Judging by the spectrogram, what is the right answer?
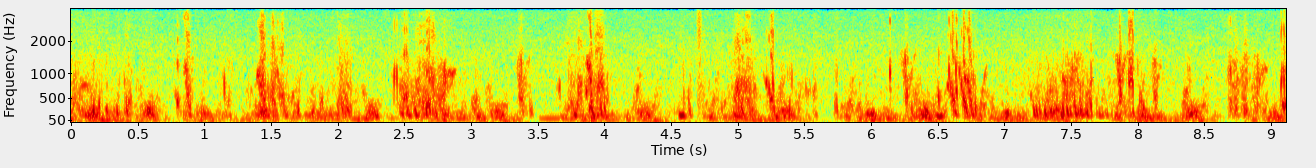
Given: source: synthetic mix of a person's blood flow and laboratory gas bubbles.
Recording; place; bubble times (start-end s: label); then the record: Doppler ultrasound of blood flow; precordium
0.00-0.47 s: bubbles
0.75-0.93 s: bubbles
1.11-1.22 s: bubbles
1.36-1.76 s: bubbles
1.78-2.12 s: bubbles
2.40-3.08 s: bubbles
3.33-3.47 s: bubbles
3.63-4.06 s: bubbles
4.52-4.67 s: bubbles
4.94-5.62 s: bubbles
5.71-5.77 s: bubbles
6.11-6.87 s: bubbles
7.16-8.19 s: bubbles
8.66-8.99 s: bubbles
9.04-9.12 s: bubbles
From the record:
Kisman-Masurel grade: 343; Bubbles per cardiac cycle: rolling drumbeat, 9 or more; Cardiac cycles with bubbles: 100%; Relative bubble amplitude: loud (0.450 to 0.775); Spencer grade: 3 (all of the cardiac periods contain showers or single bubble signals, but not dominating or overriding the cardiac motion signals); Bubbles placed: only in the low amplitude regions of the cardiac cycle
